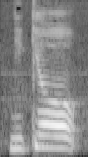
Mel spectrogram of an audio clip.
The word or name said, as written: nikkyo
